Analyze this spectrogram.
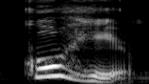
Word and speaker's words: correr: A palavrinha correr. Correr, né? Qual é a sílaba mais forte dela? Né? Chama a palavrinha correr. Correr, né? A sílaba mais forte é o rer.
